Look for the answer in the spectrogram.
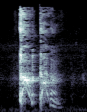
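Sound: human cough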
